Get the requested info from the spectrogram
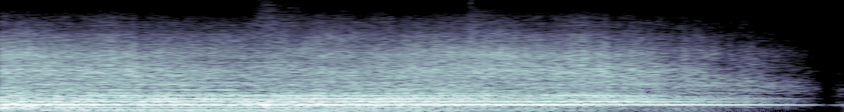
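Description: Whirring engine of a small flying craft: a steady hum over a rushing noise that fades away near the end.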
